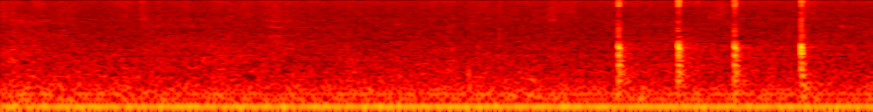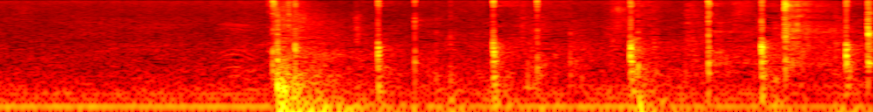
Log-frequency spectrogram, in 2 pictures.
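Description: Table tennis ball play: a few light, evenly spaced ball clicks, then a loud thud about six seconds in, followed by a rapid run of sharp knocks of the celluloid ball on bats and table, over a steady low hum.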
